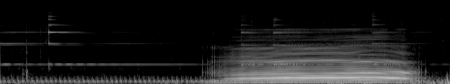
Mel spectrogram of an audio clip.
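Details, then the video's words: Tame cows herded in the morning toward their pen along village roads; one long, steady, richly harmonic moo lasting about two seconds, preceded by the clinking of cowbells and a low rumble of the moving herd. "Asmr Sapi Moo | Suara Moo"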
